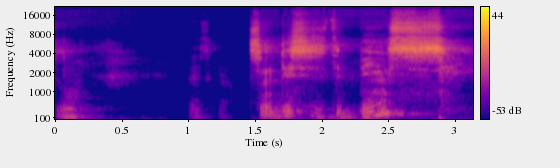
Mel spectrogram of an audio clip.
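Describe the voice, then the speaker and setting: A man talks at a fairly slow pace in a medium pitch, his voice somewhat breathy. The room echo is audible. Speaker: vlogger. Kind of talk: casual cooking vlog.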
